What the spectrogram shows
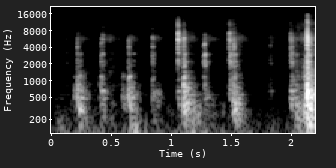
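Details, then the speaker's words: VAZ 2107 front suspension: sharp metallic knocks, three or four a second, and squeaks from a shock absorber bracket not tightened enough in places and wobbling; bearing, studs and bushings already checked. "из-за этих ударов выяснилось, что кронштейн был недостаточно затянут в некоторых местах . А эти скрипы, видите, он болтается."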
